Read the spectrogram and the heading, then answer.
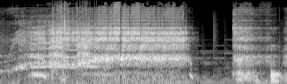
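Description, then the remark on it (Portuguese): A voice imitates a monster's pained, howling scream after it is slashed across its back: a loud, rasping cry held for about two seconds, a brief pause, then a shorter strained burst, alone. “O bicho faz um grito urrante de dor que eu não vou fazer por causa da minha garganta.”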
